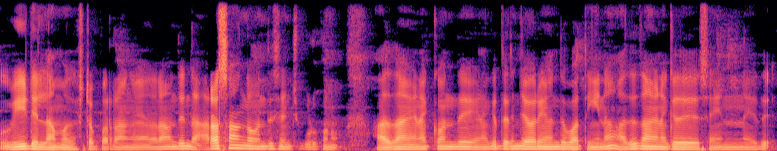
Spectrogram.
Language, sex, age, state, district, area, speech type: Tamil, male, 18-30, Tamil Nadu, Thanjavur, rural, spontaneous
